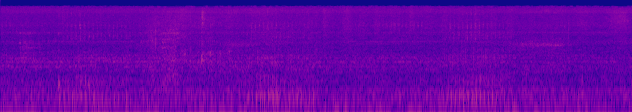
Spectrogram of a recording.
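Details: Rescued domestic cat purring: a steady, low, rumbling throb that continues without a break through the whole stretch, with faint rhythmic pulsing and no other clear sounds.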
